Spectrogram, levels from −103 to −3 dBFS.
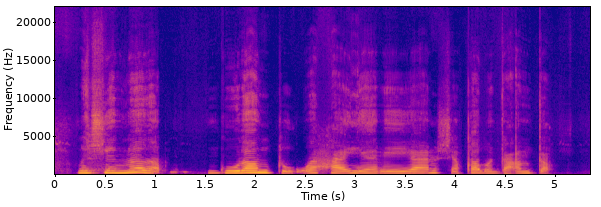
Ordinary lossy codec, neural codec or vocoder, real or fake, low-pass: none; codec, 44.1 kHz, 1.7 kbps, Pupu-Codec; fake; none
